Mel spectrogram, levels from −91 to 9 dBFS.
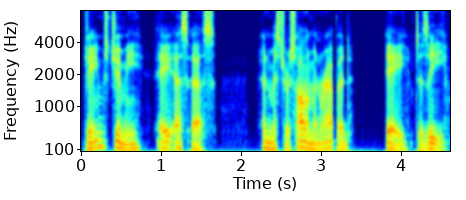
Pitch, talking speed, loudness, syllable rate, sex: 115 Hz, 155 wpm, -19 LUFS, 5.0 syllables/s, male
